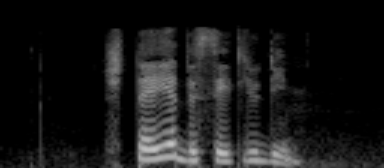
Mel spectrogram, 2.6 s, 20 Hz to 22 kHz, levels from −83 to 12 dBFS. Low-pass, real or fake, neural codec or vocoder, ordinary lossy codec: 10.8 kHz; real; none; AAC, 32 kbps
